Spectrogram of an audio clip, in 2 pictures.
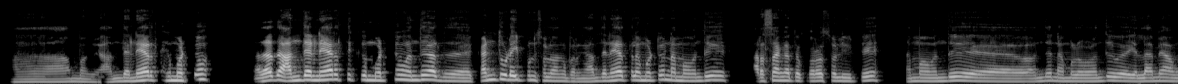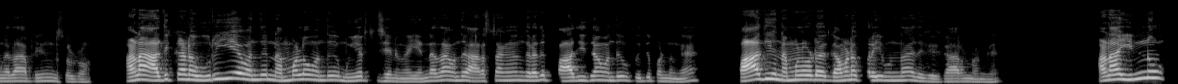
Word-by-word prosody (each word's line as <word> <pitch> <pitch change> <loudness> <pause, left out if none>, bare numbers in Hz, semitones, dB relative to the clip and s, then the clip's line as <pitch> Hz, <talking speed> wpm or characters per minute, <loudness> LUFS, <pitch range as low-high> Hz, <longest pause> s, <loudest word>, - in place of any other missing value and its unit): ஆ - - -12 0.5
ஆமங்க. 130 -3 -9
அந்த 145 +4 -3
நேரத்திக்கு 195 0 +3
மட்டும் 230 +7 -1 0.5
அதாவது 185 +7 +5
அந்த 195 +4 +3
நேரத்திற்கு 225 0 +3
மட்டும் 190 +5 -1
வந்து 200 +2 +1
அந்த 170 -4 -4 0.3
கண் 190 +5 +2
துடைப்புன்ணு 205 -4 +1
சொல்லுவாங்க 165 -3 -4
பாருங்க. 140 -1 -6
அந்த 165 - -4
நேரத்தில 200 0 +2
மட்டும் 205 +3 -2
நம்ம 180 -2 -1
வந்து 185 +4 -2 0.5
அரசாங்கத்த 180 +1 -1
குற 160 - -2
சொல்லிட்டு, 165 0 -4 0.4
நம்ம 155 +2 -5
வந்து 160 +3 -2 0.8
வந்து 155 +4 -6
நம்மள 150 0 -4 0.2
வந்து 170 +4 -5 0.3
எல்லாமே 155 +2 -3
அவுங்க 150 -1 -5
தான் 155 - -3
அப்பிடின்னு 150 -2 -9
சொல்றோம். 125 -1 -11 0.4
ஆனா, 225 +4 +7
அதுக்கான 225 +3 +2
உரிய 260 +6 +2
வந்து 220 +1 0
நம்மளும் 220 +5 0
வந்து 200 0 -3 0.2
முயற்சி 185 +2 -6
செய்யணுங்க. 145 -3 -6
என்ன 155 +4 -5
தான் 200 - 0
வந்து 185 0 -1
அரசாங்கங்கிறது 190 +4 -3 0.2
பாதி 170 +3 +2
தான் 195 -1 -1
வந்து 185 +1 -3 0.2
இது 165 - -9
பண்ணுங்க. 140 -3 -7 0.6
பாதி 245 +6 +8
நம்மளாட 210 +2 +2 0.2
கவன 205 +4 +2
குறைவு 190 0 -1
தான் 195 0 -3
இதற்கு 145 -5 -6
காரணங்க. 135 -3 -7 1.1
ஆனா 220 - +6 0.2
இன்னும் 300 +3 +3
185 Hz, 150 wpm, -22 LUFS, 155-205 Hz, 1.1 s, பாதி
